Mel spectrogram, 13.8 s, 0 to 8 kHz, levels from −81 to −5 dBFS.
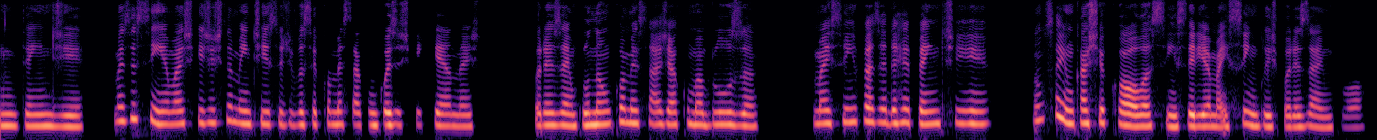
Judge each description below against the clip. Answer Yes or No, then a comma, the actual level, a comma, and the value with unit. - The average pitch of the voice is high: Yes, high, 230 Hz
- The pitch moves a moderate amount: Yes, average, 3.1 semitones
